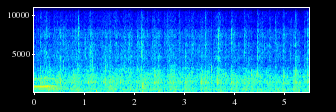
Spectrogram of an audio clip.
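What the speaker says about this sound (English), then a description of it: "Keep that clap going, raise the roof" A comedy club audience applauds a comedian with loud, dense, sustained clapping that holds steady throughout, full and close with a crowd murmur underneath.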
